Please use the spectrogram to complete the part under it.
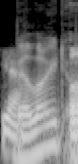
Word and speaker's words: Beloit: Your Pastoring Community Bible Church in, how do you pronounce it, Beloit? – Beloit, Ohio. – Okay. Beloit, Ohio, right.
